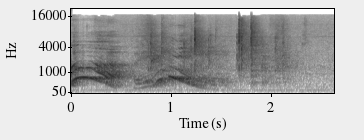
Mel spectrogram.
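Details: A Siamese cat performing tricks, prompted to say meow, utters two nasal, drawn-out meows that bend up then slide down in pitch; a few sharp clicks or taps follow in a small indoor room.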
